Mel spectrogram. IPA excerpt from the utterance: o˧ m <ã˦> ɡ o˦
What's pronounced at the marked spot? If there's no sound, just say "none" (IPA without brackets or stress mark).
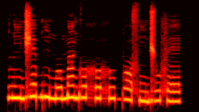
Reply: ã˦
